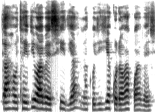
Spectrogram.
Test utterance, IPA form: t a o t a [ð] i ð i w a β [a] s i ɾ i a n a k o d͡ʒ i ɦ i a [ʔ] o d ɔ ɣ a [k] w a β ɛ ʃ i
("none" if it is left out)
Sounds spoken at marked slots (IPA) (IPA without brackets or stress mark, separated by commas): none, ɛ, k, k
